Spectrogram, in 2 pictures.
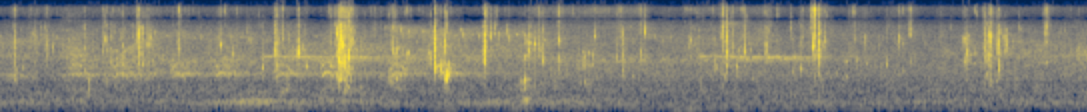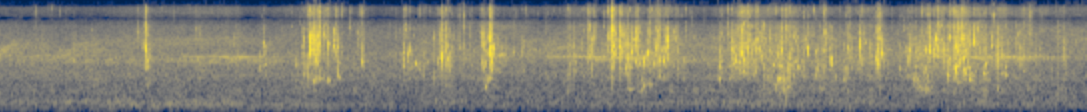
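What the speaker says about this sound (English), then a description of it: "And just kind of agitate the water around the leaves." Leafy vegetables are swished around in a bucket of water, giving irregular splashes, sloshes and drips, fairly close and moderately quiet, with brief pauses between bursts of agitation.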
